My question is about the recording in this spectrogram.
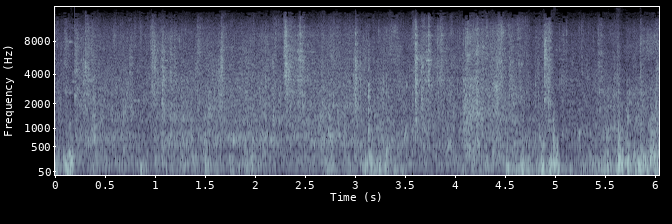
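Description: Wind buffeting the microphone over a steady rush of wind and water, with scattered small ticks; the low rumble of the gusts comes and goes.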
